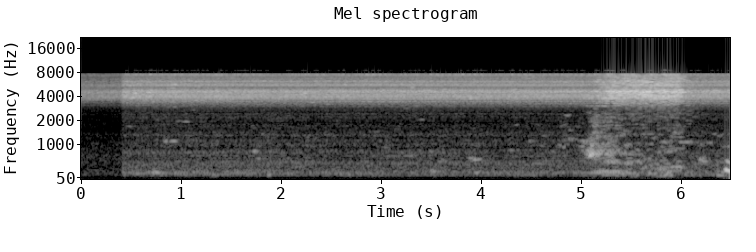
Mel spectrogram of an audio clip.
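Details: From a bedroom window, cicadas known in Tagalog as kuliglig keep up a level, high-pitched hiss. It grows louder for a second near the end, where a dog gives a short bark.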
